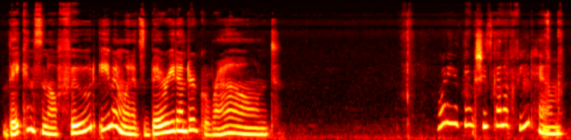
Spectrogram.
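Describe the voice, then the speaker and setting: A woman reads a picture book to children in a highish, very lively voice. She takes her time and speaks expressively, adding little asides to her listeners, with a dry, close sound. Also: slow pace, pauses often, no echo. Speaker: storybook reader.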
